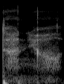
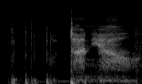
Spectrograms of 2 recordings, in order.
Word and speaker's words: Danielle: that is the bridge Kingdom which is by Daniel L Jensen Danielle I should probably pronounce it the bridge Kingdom so yeah if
